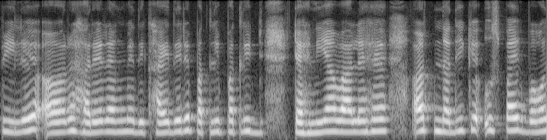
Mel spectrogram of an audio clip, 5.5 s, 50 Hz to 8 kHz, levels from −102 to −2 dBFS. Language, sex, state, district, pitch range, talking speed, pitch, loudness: Hindi, female, Chhattisgarh, Jashpur, 220-245 Hz, 220 wpm, 235 Hz, -18 LUFS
